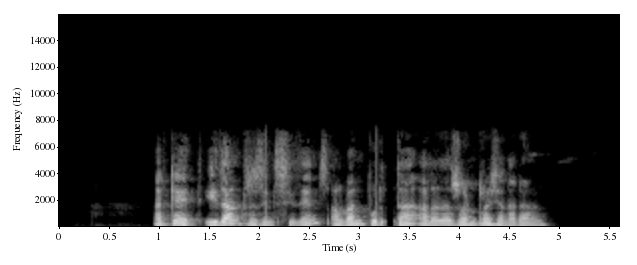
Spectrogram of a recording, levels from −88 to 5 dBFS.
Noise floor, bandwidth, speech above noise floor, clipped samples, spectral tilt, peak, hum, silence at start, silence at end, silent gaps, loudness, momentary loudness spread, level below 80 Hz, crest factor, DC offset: -82 dBFS; 7.2 kHz; 64 dB; under 0.1%; -7.5 dB/octave; -2 dBFS; none; 0.95 s; 0.75 s; none; -19 LUFS; 9 LU; -54 dBFS; 18 dB; under 0.1%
